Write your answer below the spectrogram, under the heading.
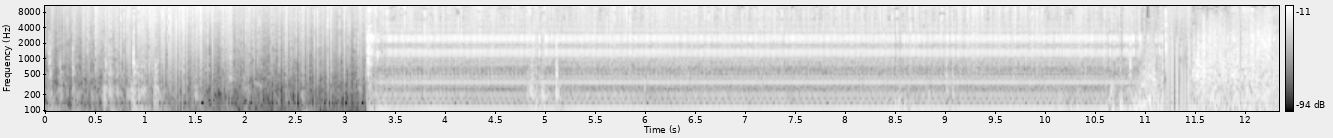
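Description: Steady electrical buzz on the FPV plane's onboard video-link audio, starting suddenly about three seconds in, while the motor is off. Near the end a rush of air noise swells as the plane is launched.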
